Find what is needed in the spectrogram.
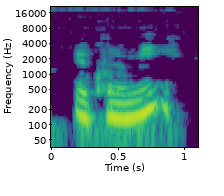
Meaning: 1. economy 2. economics 3. financial circumstances
- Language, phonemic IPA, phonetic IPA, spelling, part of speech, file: Danish, /økonomiː/, [økʰonoˈmiːˀ], økonomi, noun, Da-økonomi.ogg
